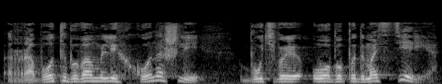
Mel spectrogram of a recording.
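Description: An actor playing a shrewd, pragmatic village craftsman in a Soviet radio play, husky and folksy. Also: medium pitch, lively intonation, measured pace, a little mellow. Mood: shrewd, brisk. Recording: dull, muffled 1970 radio play recording.

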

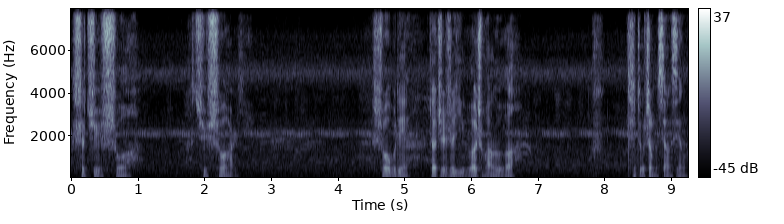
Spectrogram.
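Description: An earnest young man , played by a male actor, in a supernatural radio play. His voice is fairly low and hesitant, uneasy, with faint noise behind it. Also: fairly even intonation, slow pace, long pauses. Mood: weary, soft. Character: earnest, anxious young man on an eerie mission. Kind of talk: audio drama acting.

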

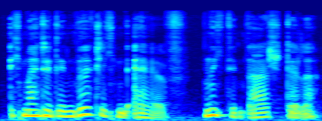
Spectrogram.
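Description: A woman's voice: on the low side, lively intonation, normal speed, warm tone, husky. An actress playing an intense American businesswoman confiding a scandal in a radio drama monologue, sometimes dropping to a whisper. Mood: incredulous, confiding.

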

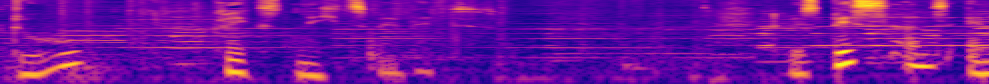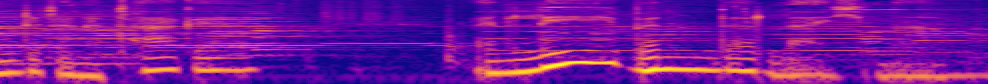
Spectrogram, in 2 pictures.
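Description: A woman's voice: very deep voice, sing-song, drawn-out words, creaky, long pauses, over loud music, heavily acted. An actress playing an obsessive, bitter, lovelorn middle-aged woman in a radio crime drama, intimate and often dropping to a whisper. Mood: coldly confiding.

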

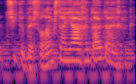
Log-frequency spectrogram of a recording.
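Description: A man's voice: a little high, lively intonation, quick pace, creaky. A man playing an eager, dreamy young spaceship crewman in a science-fiction radio drama. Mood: eager, uneasy.

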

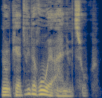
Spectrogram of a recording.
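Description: A man's voice: medium pitch, animated, measured pace, a little mellow, slightly rough, no echo, clean studio sound. A man playing a courteous, droll announcer in a radio play, formal and wry in manner. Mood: dry, deadpan. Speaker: presenter.

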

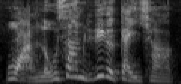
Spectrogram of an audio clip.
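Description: A man playing a callous, self-important, lecherous older uncle in a Cantonese radio drama, with a raspy, drawling delivery. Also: sits high, very animated, moderate pace, over a noisy crowd. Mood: callous, conniving.

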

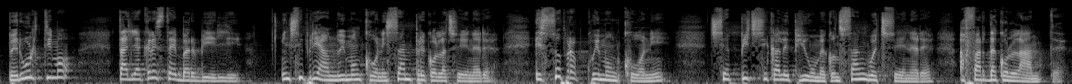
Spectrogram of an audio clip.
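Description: A woman's voice: medium pitch, expressive, moderate pace, natural voice. An actress playing a young peasant girl who recounts her rural family life in simple, repetitive phrases for a radio play. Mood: matter-of-fact. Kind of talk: first-person dramatic storytelling.

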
